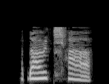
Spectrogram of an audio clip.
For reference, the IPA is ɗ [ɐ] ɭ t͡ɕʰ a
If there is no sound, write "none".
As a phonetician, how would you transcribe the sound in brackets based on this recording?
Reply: a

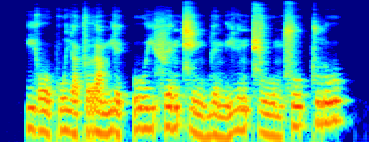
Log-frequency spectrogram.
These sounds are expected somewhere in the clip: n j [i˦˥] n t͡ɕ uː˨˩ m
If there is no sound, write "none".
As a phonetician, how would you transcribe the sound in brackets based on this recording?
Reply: i˦˥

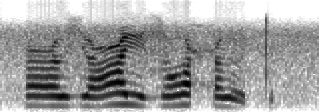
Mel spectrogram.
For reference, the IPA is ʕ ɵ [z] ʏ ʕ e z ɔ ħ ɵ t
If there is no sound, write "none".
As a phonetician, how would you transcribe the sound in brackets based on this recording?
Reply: z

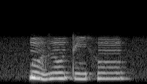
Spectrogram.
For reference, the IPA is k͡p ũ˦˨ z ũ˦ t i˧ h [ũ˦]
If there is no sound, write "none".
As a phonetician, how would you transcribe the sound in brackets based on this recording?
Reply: ũ˦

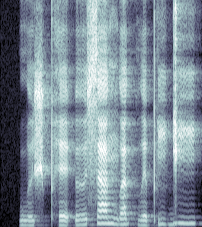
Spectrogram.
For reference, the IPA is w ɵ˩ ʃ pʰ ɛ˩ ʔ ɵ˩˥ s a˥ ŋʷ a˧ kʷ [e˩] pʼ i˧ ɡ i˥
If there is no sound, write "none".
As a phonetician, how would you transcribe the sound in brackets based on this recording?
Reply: ɛ˩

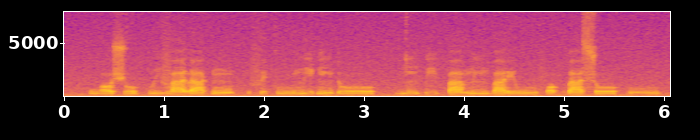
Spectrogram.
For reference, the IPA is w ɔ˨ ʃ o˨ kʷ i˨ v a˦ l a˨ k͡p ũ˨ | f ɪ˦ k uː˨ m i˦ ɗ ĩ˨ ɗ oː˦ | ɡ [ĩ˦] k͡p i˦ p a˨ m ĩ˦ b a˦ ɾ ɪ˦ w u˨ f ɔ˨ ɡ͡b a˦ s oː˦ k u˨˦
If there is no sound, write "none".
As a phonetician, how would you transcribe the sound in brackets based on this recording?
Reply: ĩ˦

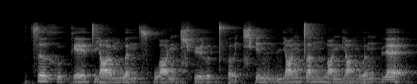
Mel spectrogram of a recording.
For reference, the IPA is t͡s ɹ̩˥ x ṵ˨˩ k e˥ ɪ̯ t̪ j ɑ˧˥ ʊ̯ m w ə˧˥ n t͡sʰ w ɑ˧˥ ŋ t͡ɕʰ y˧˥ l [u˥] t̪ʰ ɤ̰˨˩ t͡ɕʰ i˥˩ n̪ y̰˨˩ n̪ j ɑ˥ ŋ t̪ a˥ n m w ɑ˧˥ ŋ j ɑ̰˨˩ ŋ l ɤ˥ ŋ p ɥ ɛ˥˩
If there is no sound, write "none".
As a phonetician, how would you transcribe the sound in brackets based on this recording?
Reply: u˧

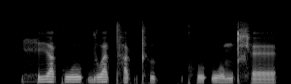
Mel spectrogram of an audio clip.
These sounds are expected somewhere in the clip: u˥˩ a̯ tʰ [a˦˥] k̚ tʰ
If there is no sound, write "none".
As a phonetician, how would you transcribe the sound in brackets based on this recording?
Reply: a˦˥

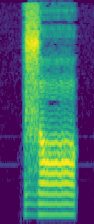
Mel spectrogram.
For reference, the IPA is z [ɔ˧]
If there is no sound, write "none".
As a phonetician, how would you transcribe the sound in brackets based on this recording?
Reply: ɔ˧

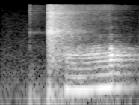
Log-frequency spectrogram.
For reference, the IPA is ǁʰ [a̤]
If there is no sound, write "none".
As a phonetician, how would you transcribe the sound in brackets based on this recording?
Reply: a̤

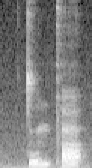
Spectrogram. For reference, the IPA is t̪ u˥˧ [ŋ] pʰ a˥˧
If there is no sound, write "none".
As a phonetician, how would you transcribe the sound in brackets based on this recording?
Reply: n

